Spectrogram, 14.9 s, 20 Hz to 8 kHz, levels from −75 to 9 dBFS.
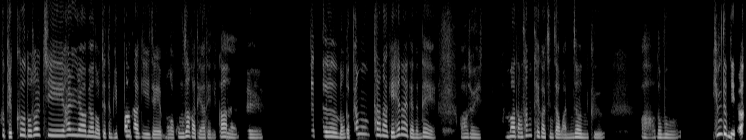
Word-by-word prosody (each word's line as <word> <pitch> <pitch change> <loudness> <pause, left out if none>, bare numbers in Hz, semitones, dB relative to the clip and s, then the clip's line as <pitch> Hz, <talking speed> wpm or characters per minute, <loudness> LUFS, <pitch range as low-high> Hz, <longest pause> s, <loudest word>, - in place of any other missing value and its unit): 그 305 - -3
데크도 290 +5 +1
설치하려면 305 -3 +1
어쨌든 210 0 -2
밑바닥이 220 -1 +2
이제 185 -1 -1
뭔가 190 -1 -5
공사가 225 +3 +1
돼야 190 -3 -3
되니까. 190 +6 +1 0.4
네. 180 -1 -4 0.9
어쨌든 255 -5 0
뭔가 195 +2 0
평탄하게 335 -9 +1
해 305 - +1
놔야 345 -2 +1
되는데 200 -3 -2 0.5
아 200 +1 -6
저희 190 -3 -5 0.5
앞마당 240 0 +3
상태가 265 -5 -1
진짜 200 -1 0
완전 190 +1 0
그 190 0 -7 0.7
아 190 - -8
너무 190 -2 -3 0.7
힘듭니다. 345 - +4
225 Hz, 260 characters per minute, -25 LUFS, 190-295 Hz, 0.9 s, 힘듭니다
